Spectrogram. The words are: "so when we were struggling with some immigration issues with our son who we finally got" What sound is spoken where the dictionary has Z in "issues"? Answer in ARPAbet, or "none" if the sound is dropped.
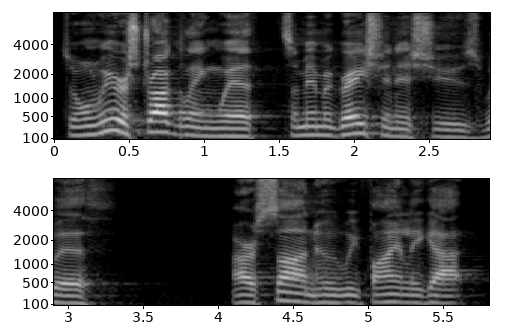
Z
